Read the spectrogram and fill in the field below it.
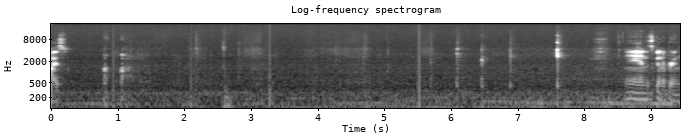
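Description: Computer mouse clicks while navigating a CMS site's customize settings, a series of sharp, quiet, irregularly spaced ticks over low background hum, with a brief burst of activity near the end.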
